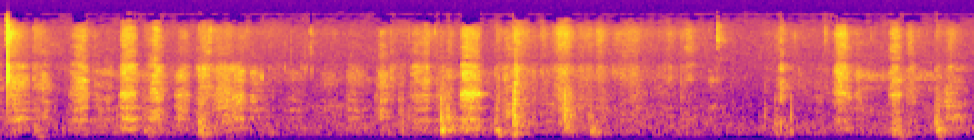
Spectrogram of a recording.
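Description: A dog panting, with scattered short clicks and taps.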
